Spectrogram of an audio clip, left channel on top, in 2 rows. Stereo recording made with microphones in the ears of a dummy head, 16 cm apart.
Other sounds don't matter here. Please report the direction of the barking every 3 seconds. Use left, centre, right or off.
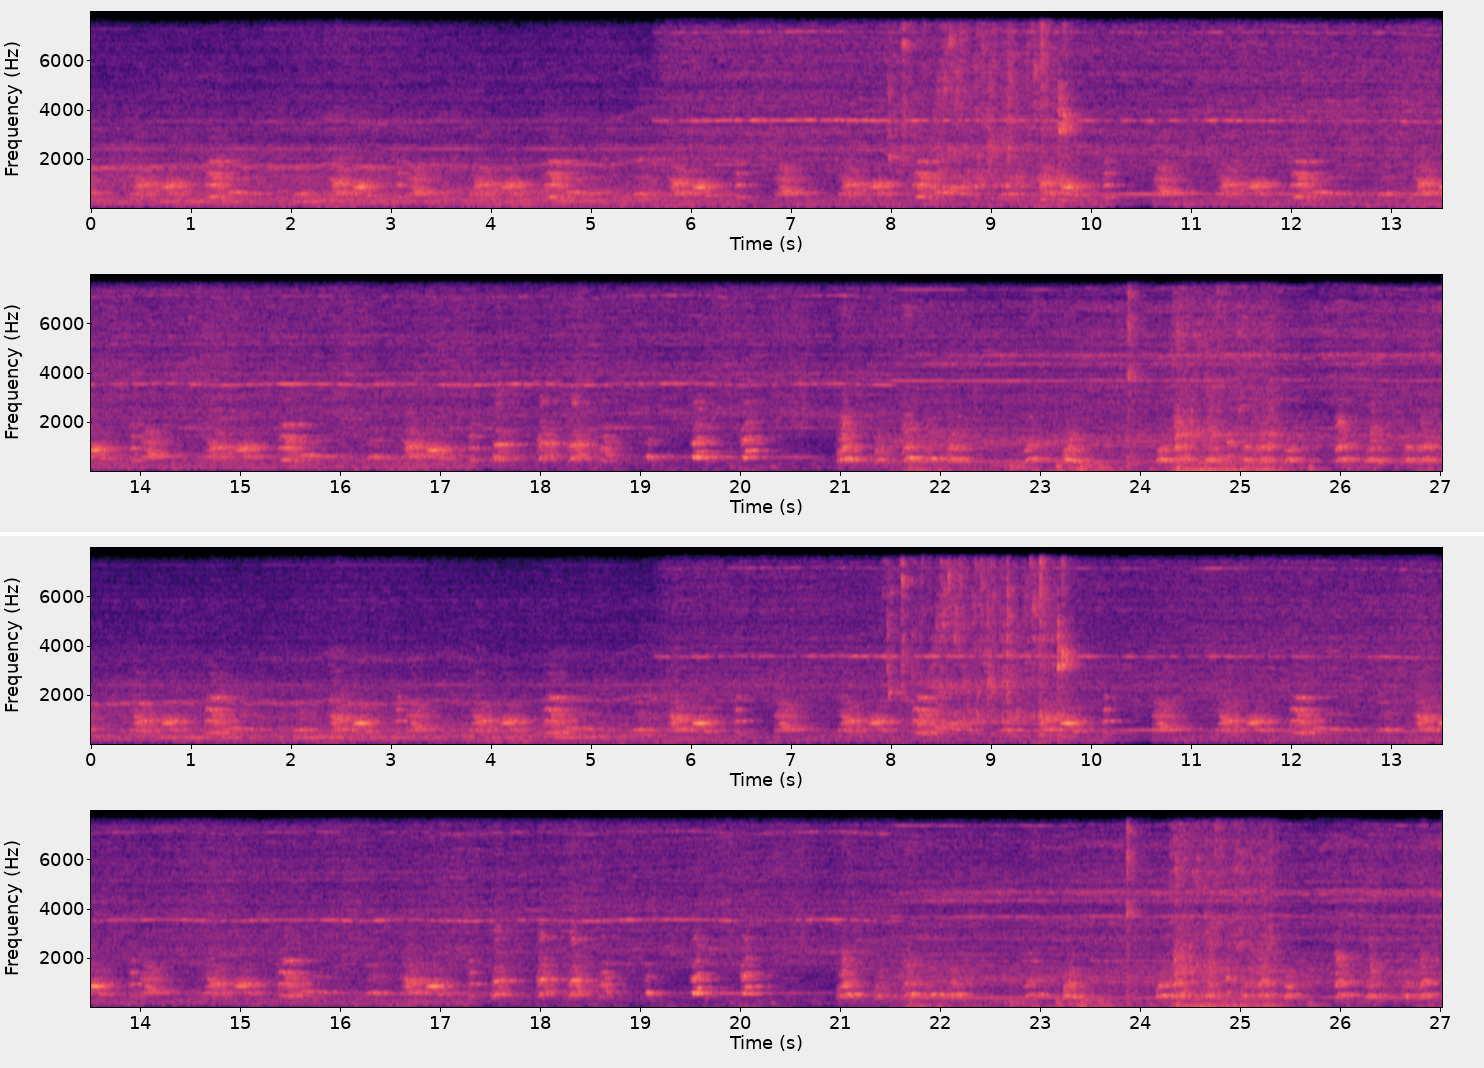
right, right, right, right, right, right, right, centre, right.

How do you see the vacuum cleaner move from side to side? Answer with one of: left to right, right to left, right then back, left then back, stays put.
left to right.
